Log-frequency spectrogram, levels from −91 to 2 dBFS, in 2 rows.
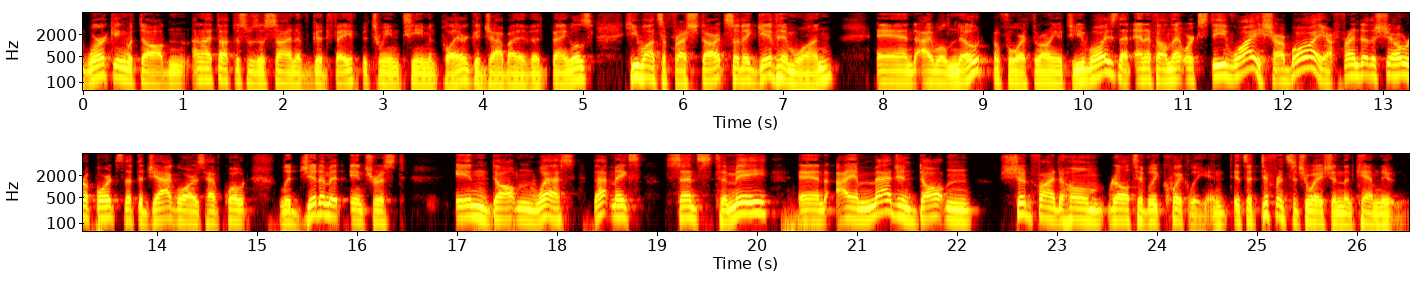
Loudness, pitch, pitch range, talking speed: -19 LUFS, 115 Hz, 100-140 Hz, 200 wpm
